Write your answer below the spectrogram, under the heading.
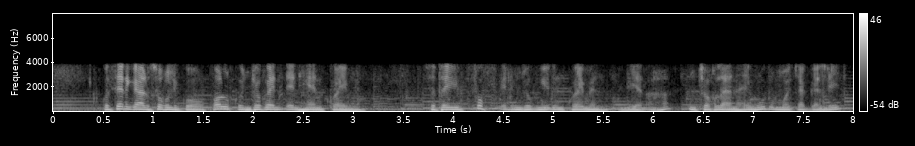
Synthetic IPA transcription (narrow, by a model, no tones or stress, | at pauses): kɔsɛnɡalsoklikɔkɔlkɔɲd͡ʒɔkɛnɗɛnɦɛnkɔjmɛn | sɔtajifɔfɛɗɛnɲd͡ʒoɡɲiɗumkɔjmɛnbijanaɦa | nt͡ʃɔkla̰nhajhuːɗumːɔt͡ʃaɡːalːɛ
